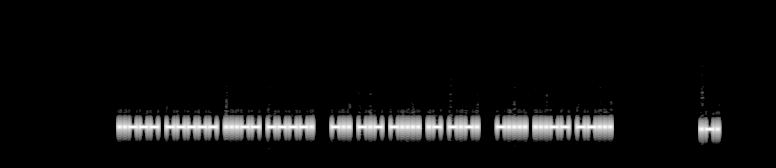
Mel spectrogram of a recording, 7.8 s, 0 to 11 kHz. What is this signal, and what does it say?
Morse code, heard as a keyed tone, about 46 wpm, 700 Hz. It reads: 2039 DK6AC 637 R
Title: Worked All Europe DX Contest - QTC Exchange - 45wpm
